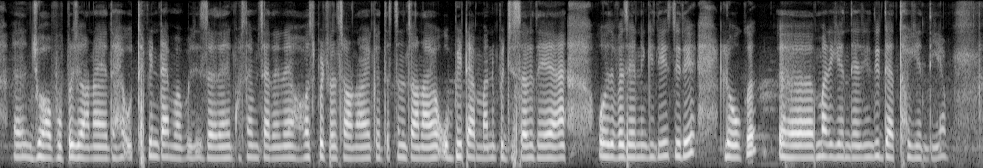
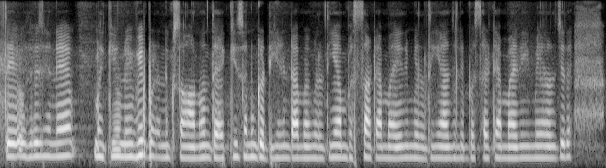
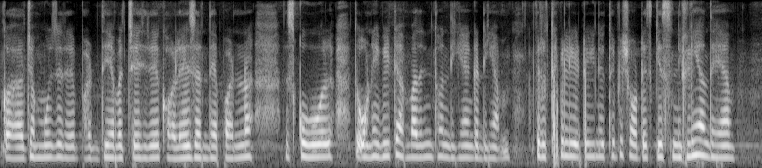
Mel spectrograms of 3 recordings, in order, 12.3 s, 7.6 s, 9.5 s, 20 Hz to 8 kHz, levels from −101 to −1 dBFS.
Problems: none marked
